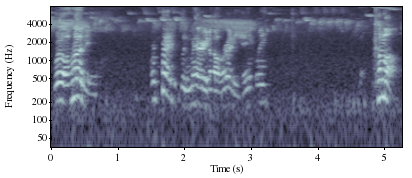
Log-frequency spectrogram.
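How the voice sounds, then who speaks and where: A man's voice: sits high, expressive, normal speed, a bit bright, slight background noise. A man playing a devoted young mountain suitor with a Southern US accent in a radio drama. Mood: tender, resolute. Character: devoted young Appalachian man courting his sweetheart.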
